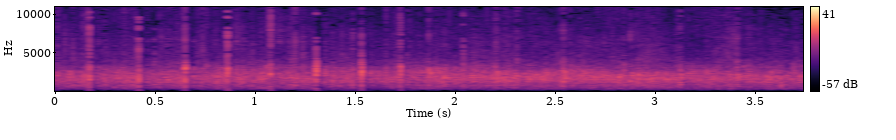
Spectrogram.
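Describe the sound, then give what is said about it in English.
An audience claps steadily for a teenage boy volunteer coming up, a dense wash of many hands with a few sharper individual claps standing out at the start, sustained at a fairly loud level throughout. “Give the young person a round of applause.”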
